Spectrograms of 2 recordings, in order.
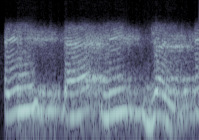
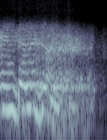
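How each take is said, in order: First: इंटेलिजेंट slow, in separate syllables: in, te, li, jent. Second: Said in the usual way. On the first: Shown as a demonstration. Teacher breaking the word down for class, slow syllable-split इंटेलिजेंट. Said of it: "लीजेंट के लिए दूसरा syllable लग रहा है". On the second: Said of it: "वैसे इंटेलिजेंट".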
